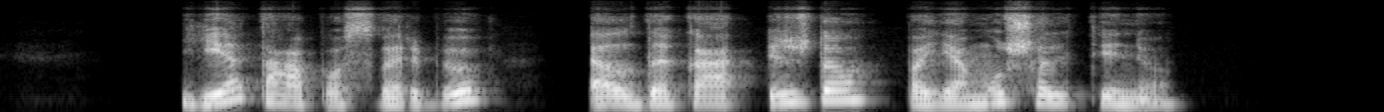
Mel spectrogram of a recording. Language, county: Lithuanian, Panevėžys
